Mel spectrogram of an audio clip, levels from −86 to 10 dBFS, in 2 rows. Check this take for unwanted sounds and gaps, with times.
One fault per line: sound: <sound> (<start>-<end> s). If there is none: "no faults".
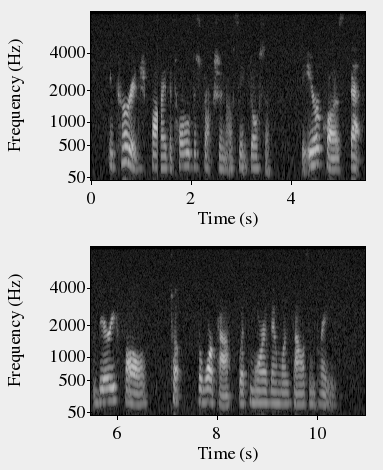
sound: dropout (1.3-1.4 s)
